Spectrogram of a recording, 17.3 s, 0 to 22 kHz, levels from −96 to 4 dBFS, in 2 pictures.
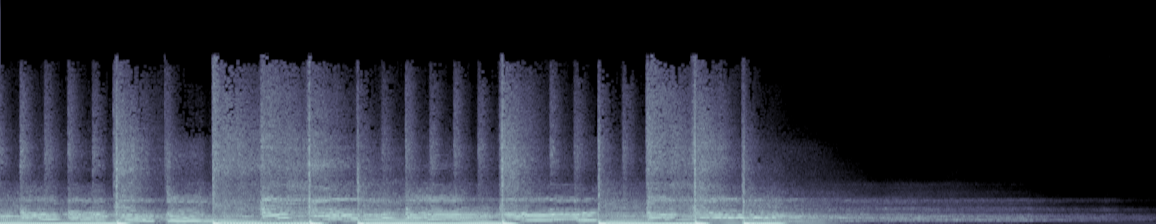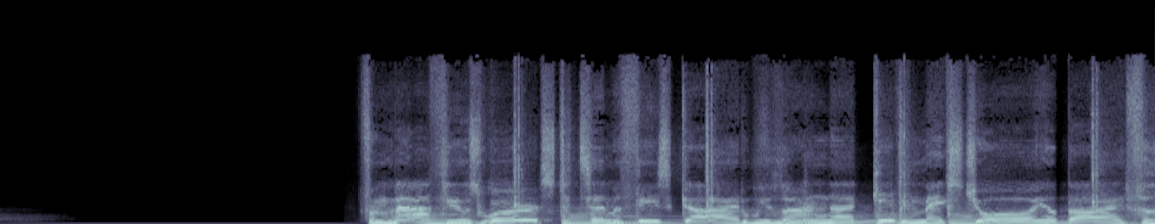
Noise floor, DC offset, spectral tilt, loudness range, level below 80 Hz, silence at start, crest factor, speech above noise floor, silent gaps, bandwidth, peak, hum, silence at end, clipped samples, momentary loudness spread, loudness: under -90 dBFS; under 0.1%; -6 dB/octave; 9 LU; -26 dBFS; 0 s; 16 dB; over 68 dB; none; 16.5 kHz; -6 dBFS; none; 0 s; under 0.1%; 7 LU; -20 LUFS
